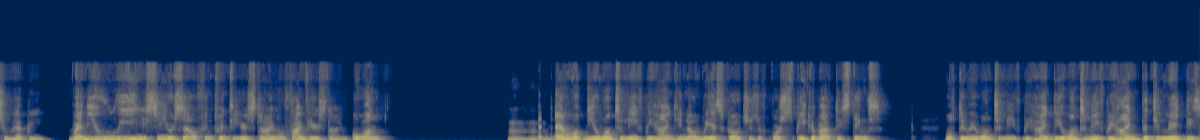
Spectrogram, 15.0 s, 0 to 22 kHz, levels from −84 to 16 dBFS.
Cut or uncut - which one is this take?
uncut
